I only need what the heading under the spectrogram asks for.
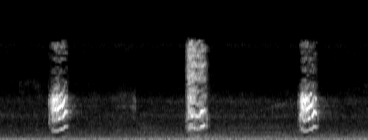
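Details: Three clear, high, down-slurred chirps roughly a second apart from a female double-collared seedeater calling to rouse a male, with low steady hiss behind.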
